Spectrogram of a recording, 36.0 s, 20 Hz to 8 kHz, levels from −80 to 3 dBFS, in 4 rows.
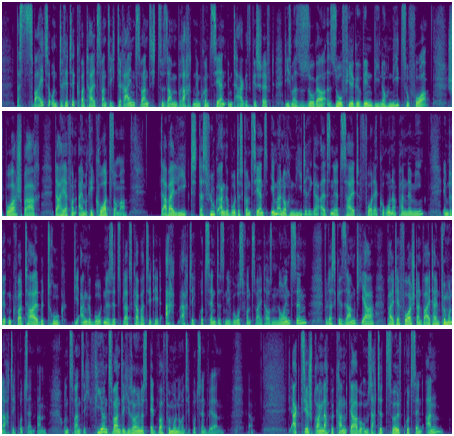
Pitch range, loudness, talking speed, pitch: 125-160 Hz, -21 LUFS, 140 wpm, 140 Hz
